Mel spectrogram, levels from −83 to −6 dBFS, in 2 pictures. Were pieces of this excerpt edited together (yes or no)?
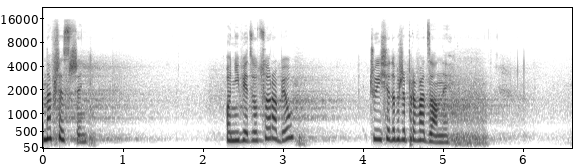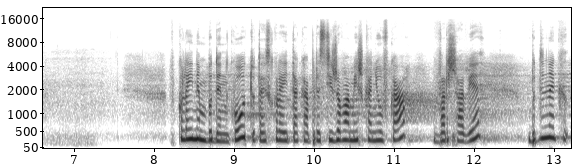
no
